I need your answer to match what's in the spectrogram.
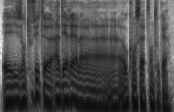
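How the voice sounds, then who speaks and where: A radio host talks quickly in a very low voice, and fillers and small stumbles break up his questions. He is heard close on a dry studio microphone. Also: gravelly, darkish tone, dry recording. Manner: hesitant, many fillers. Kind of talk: radio interview.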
